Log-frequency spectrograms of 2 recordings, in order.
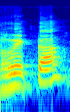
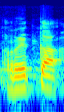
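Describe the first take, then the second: First: రెక్క with a strong trilled r, rising; old hard R. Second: Said in the usual way. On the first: Shown as a demonstration. Teacher showing the old letter, రెక్క with hard r. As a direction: roll the r hard opening రెక్క. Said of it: "తేడా ఇది". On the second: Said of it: "మామూలుగా".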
